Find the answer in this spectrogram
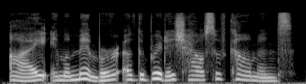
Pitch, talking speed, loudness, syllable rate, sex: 200 Hz, 195 wpm, -16 LUFS, 5.1 syllables/s, female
